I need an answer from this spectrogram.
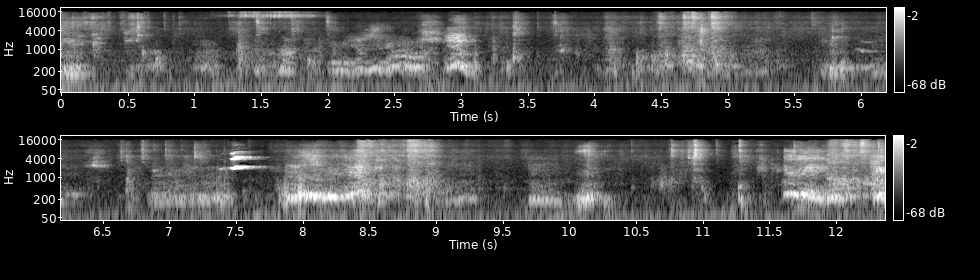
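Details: Yorkshire Terrier puppies playing with their mother indoors, running everywhere. Scattered low growls and soft whimpers come in short bursts amid scuffling and pattering movement, with one sharp high squeak in the middle.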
